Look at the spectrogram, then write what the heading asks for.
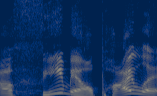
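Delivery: mock playful, teasing, loud, jokey incredulity. Retelling a joke made to a group about a pilot, joking mock disbelief. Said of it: "like how we joke around".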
